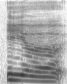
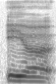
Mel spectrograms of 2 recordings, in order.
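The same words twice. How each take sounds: The two takes are said the same way.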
